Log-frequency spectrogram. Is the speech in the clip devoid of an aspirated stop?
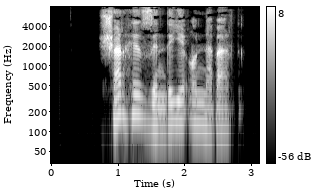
yes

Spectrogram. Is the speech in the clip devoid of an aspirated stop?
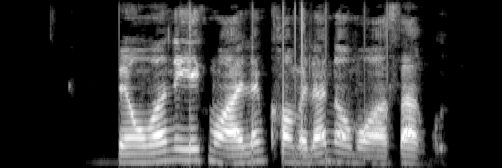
no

